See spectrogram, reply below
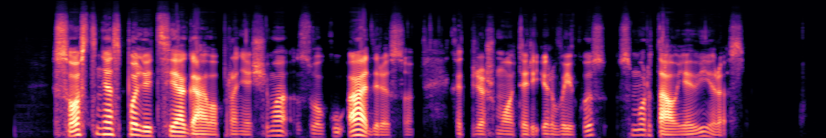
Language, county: Lithuanian, Panevėžys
